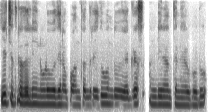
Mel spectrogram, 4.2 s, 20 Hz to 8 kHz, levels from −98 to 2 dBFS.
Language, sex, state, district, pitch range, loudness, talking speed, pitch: Kannada, male, Karnataka, Koppal, 150-165 Hz, -19 LUFS, 160 wpm, 160 Hz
